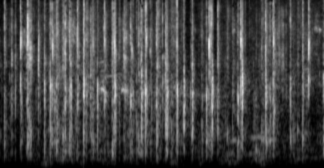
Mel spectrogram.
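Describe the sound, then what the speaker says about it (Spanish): A community crowd in Mariatana claps to welcome the provincial mayor at a district entrance-arch inauguration, with many sharp, distinct hand claps close by in a lively, uneven patter. "Fuerte las palmas para recibirlo."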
